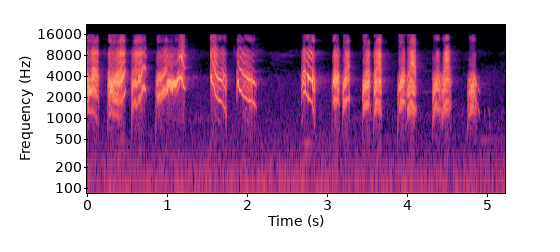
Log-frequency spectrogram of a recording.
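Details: Long-tailed shrike song used to provoke other shrikes into singing: loud harsh squawky notes with rising and falling sweeps, delivered in rapid bursts of about a dozen phrases with short gaps.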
